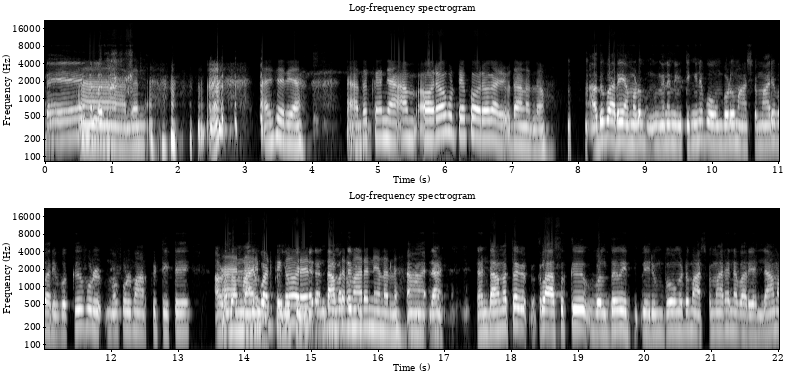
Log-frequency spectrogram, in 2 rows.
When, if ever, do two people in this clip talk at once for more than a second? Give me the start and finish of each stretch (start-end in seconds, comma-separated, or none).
13.7-15.7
